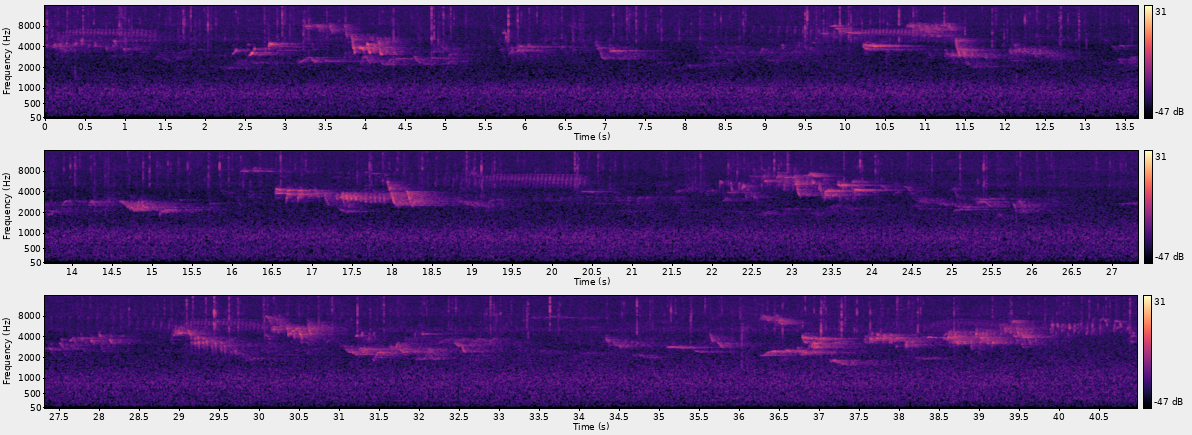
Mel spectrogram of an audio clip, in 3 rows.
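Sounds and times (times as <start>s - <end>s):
woodland background hiss: 0.0s - 40.9s
birds chirping and warbling: 27.1s - 40.9s.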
